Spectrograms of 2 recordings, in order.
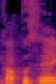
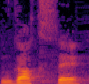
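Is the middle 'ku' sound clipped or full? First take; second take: full; clipped. First: The middle 'ku' vowel is fully pronounced. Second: The middle 'ku' vowel is nearly dropped. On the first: This is how some southern speakers say it. "규슈나 저쪽 남쪽으로 가면 아직도 가크세" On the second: This is the usual Tokyo pronunciation. "도쿄 사투리는 가크 할 때 그 발음을 생략을 합니다"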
